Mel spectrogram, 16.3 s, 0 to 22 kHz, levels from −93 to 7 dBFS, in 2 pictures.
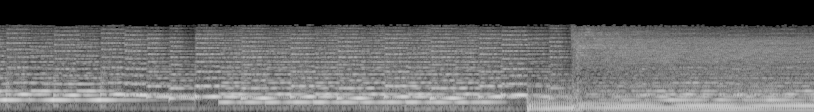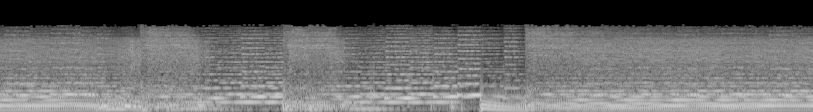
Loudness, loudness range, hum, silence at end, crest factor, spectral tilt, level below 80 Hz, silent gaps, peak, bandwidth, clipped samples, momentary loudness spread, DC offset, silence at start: -17 LUFS; 2 LU; none; 0 s; 12 dB; -4.5 dB/octave; -32 dBFS; none; -6 dBFS; 10 kHz; under 0.1%; 3 LU; under 0.1%; 0 s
